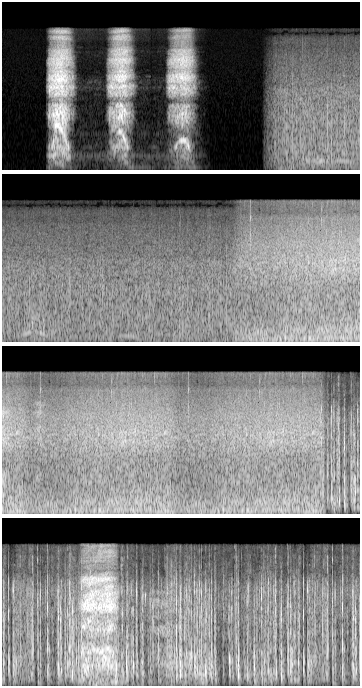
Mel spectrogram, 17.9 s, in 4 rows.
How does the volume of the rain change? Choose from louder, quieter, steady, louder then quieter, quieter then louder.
louder.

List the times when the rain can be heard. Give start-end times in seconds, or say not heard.
3.2-17.8.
